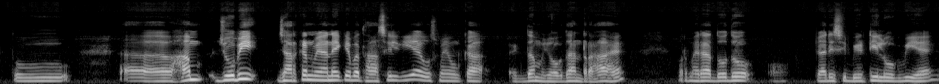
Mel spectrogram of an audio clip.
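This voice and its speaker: A man's high-pitched voice at a moderate pace, with ordinary pitch variation, long and frequent pauses, and a dry, close sound with no echo. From Kerala, India. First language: Malayalam (speaking Hindi). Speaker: police officer. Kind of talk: interview. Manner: halting, with fillers.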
